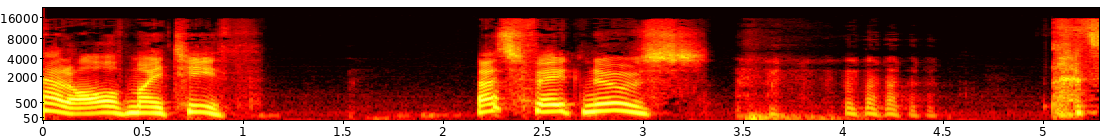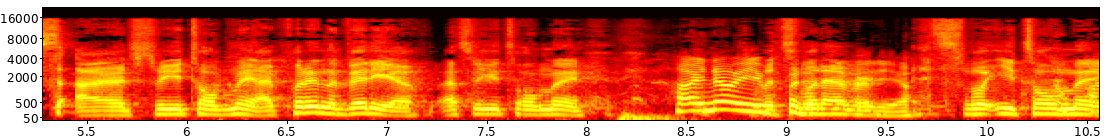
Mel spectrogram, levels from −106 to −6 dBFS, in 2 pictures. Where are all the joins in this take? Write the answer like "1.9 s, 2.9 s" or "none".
none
